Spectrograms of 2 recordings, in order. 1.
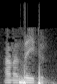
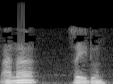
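Vokal akhir dari ana itu pendek. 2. Vokal akhir dari ana itu panjang. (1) "kalau dibaca pendek" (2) "ketika wakaf dengan alif"

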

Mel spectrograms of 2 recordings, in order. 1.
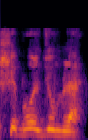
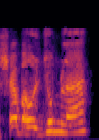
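Kata pertama diucapkan sebagai syibhul. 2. Kata pertama diucapkan sebagai syabahul. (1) "tetapi syibhul jumlah" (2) "Bukan syabahul jumlah"

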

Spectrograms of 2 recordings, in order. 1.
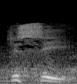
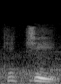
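الصامت الأوسط هو صوت s. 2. الصامت الأوسط هو صوت ch. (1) "قال بمهملة يعني بالسين" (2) "ينطقها بما هو قريب من الجيم"

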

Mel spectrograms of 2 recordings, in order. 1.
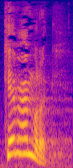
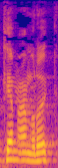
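يُسأل بنبرة ازدراء واستصغار. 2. يُسأل بنبرة استفهام عادية ومحايدة. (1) "لما أشوف واحد أستصغره" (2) "وأنا قاعد أكتب معلومات"

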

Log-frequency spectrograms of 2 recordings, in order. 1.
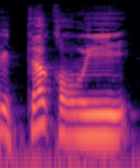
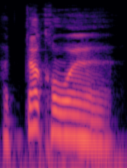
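الحركة الأخيرة تميل كثيراً نحو 'ee'. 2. الحركة الأخيرة تميل قليلاً نحو 'e'. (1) "وقرأ بالإمالة الكبرى حمزة والكسائي وخلف العاشر" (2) "وقرأ أبو عمرو بالتقليل فقط"

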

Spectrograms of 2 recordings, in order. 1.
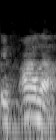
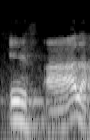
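Bunyi l-nya pendek dan tunggal. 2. Bunyi l-nya ditahan dan ganda. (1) "Bukan if'ala" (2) "Lamnya di double"

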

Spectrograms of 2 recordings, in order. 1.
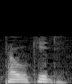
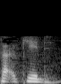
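Bunyi tengahnya adalah luncuran w. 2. Bunyi tengahnya adalah hamzah. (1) "bilwawu, dengan wawu" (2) "bil hamzah, dengan hamzah"

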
